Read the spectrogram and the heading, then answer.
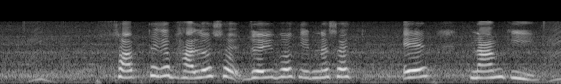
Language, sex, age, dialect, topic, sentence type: Bengali, female, 18-24, Rajbangshi, agriculture, question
